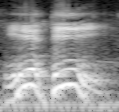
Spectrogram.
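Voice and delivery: ये दी with दी drawn out slowly; long "dee". Shown as a demonstration. Teacher introducing long-vowel THE, दी as slow "deee". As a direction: stretch the ee of दी in ये दी. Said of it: "ददुर्घ है दी".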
